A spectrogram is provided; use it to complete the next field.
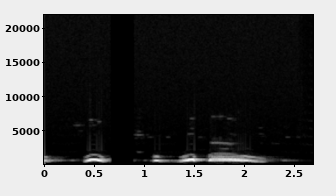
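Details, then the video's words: Spotted dove, two-ending coo for quickly drawing wild doves: an isolated soft note, then a pair of short coos running into one long, hoarse, slowly descending coo. "Tiếng chim cu 2 hậu gáy kích bổi nhanh nổi"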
